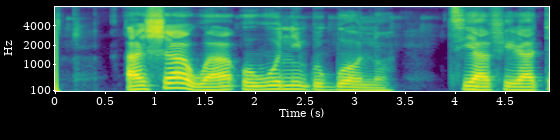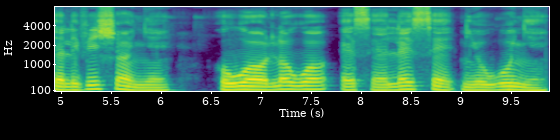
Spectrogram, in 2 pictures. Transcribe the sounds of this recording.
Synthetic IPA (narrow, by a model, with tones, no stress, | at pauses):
a˧ʃa˦a˦˨wa˨˦o˧wo˦nĩ˦ɡ͡bo˧ɡ͡bo˧ɔ˨nã˨ | tʰi˦a˧fi˧ɾa˧tɛ˧le˧fi˦ʃɔ̃˦˨j̃ɛ̃˨˦ | o˧wo˦ɔ˧lɔ˦wɔ˦ɛ˧sɛ˨˦lɛ˦sɛ˦˨nĩ˨˦o˧wo˦j̃ɛ̃˨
